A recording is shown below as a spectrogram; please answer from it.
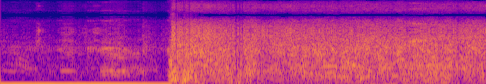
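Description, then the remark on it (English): A truck slams into the back of a bus reversing down a motorway near Shanghai, caught on CCTV: a sudden, violent crash bursts out of a quieter murmur and gives way to a dense, sustained roar of crunching noise as the bus flips over. “This shocking CCTV footage captures the moment a truck slams into the back of the bus, throwing the driver and passengers out and around the vehicle as it flips over.”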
